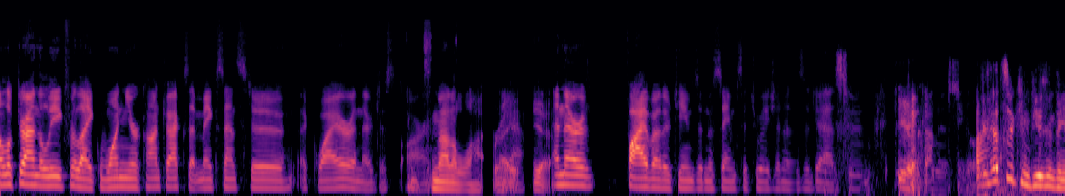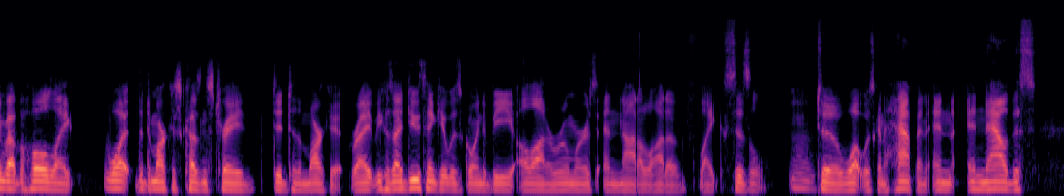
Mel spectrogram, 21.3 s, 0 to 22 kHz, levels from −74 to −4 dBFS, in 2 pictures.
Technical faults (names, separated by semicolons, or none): short stall from a late packet; short concealed packet loss; call bitrate drop; jitter buffer speed-up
